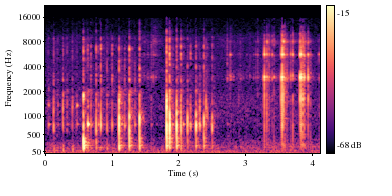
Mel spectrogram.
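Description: Fingertips and nails tap quickly on the glass sides and yellow metal screw lid of a glass jar with pale contents. The result is a rapid, uneven run of short, dry clinks and ticks with a bright, glassy edge and almost no ring. A few sharper, higher-pitched pings stand out near the end.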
